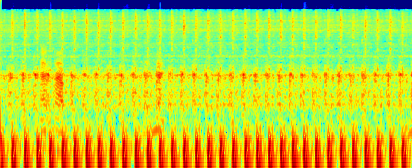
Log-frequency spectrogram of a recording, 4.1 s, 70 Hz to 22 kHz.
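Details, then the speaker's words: Yamaha SR400 single-cylinder at idle after repairing noisy valve rocker arms: even, regular thump with no top-end tapping, idle very steady and much quieter than on arrival. "ก็มีเสียงเครื่องที่ทำงานแล้วนั่นเองนะครับข้อเหวี่ยงที่มันทำงานเองนะครับดูเดินเบานิ่งสุดๆอ่ะฮะ"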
